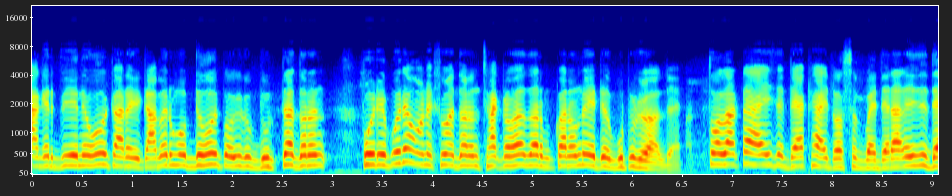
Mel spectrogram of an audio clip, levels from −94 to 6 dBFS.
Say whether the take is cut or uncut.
cut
